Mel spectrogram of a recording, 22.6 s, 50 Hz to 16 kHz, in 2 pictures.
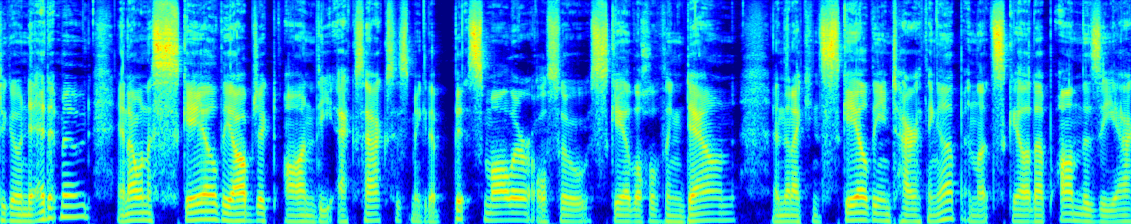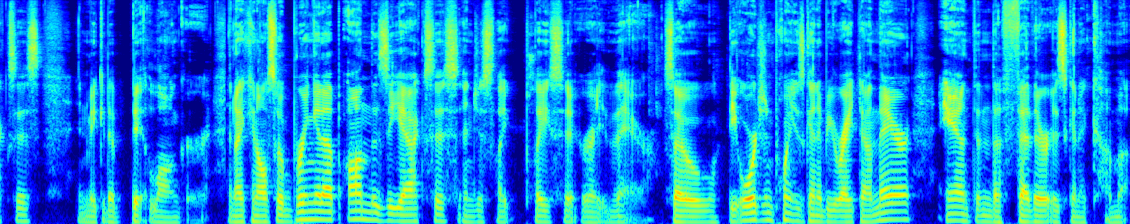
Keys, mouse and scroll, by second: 0.4 scroll up 1, 0.6-1.7 middle drag, 1.7 s, 5.1 s, 7.7-8.3 scroll down 2, 8.3 s, 12.5 middle click, 13.5 g, 17.4 shift+middle click, 17.9-18.3 scroll down 1, 18.3 g, 22.0-22.6 middle drag.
